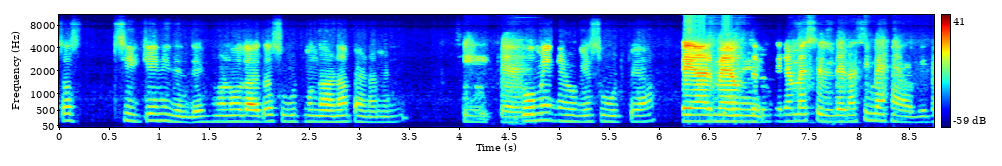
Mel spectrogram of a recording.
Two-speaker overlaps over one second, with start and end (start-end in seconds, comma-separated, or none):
none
